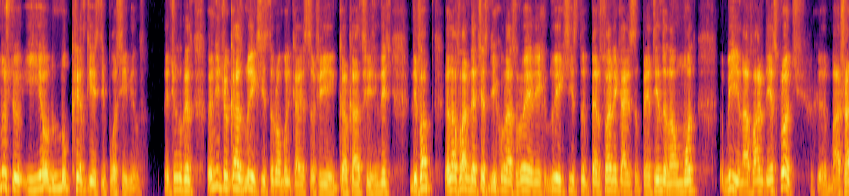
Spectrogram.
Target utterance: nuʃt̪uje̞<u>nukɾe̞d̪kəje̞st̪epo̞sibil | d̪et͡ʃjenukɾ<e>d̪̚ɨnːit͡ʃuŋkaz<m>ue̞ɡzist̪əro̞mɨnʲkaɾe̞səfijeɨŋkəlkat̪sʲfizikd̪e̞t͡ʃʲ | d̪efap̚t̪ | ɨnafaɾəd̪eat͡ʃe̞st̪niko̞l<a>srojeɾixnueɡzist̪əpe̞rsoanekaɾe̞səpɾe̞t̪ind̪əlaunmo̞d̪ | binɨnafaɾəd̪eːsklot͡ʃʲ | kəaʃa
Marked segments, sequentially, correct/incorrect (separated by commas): incorrect, correct, incorrect, correct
